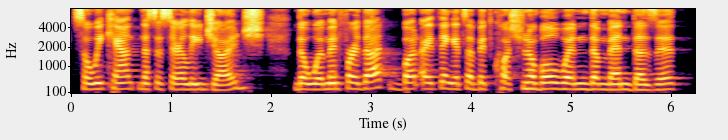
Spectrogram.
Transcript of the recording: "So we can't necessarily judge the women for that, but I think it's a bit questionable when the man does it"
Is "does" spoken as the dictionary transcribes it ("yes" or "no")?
yes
